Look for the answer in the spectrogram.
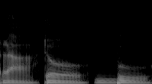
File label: "ratobu", concat syllables; Affixing experiment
